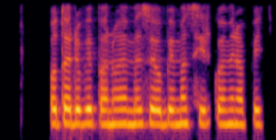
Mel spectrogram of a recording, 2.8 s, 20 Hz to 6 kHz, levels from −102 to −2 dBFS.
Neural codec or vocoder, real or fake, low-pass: none; real; 5.4 kHz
